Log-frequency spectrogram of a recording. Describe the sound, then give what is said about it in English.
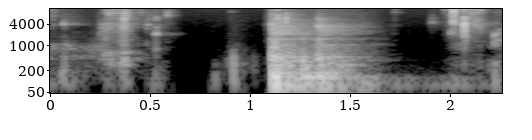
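Wet mouth noises as someone sips from a can of Coke, with small slurps followed by a louder half-second gulp and fizzy rush, then a few faint smacks. No talking. “I'm going to drink a sip of a Coke”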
